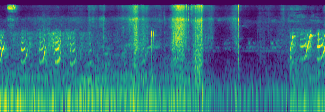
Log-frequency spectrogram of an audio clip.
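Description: Battery-operated toy rabbit giving out its electronic sound effect: quick rising squeaks repeating about three or four times a second over a low hum. The squeaks break off after about a second, leaving a few clicks and a soft rustle, then start again near the end.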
